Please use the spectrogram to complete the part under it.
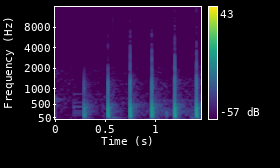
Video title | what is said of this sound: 【 Virtual Bakery 】RECIPE RETCON! Brioche, Milk Bread, Challah... Sourdough? So much bred pt.1 | it's Hollow sounding so it is most likely cooked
